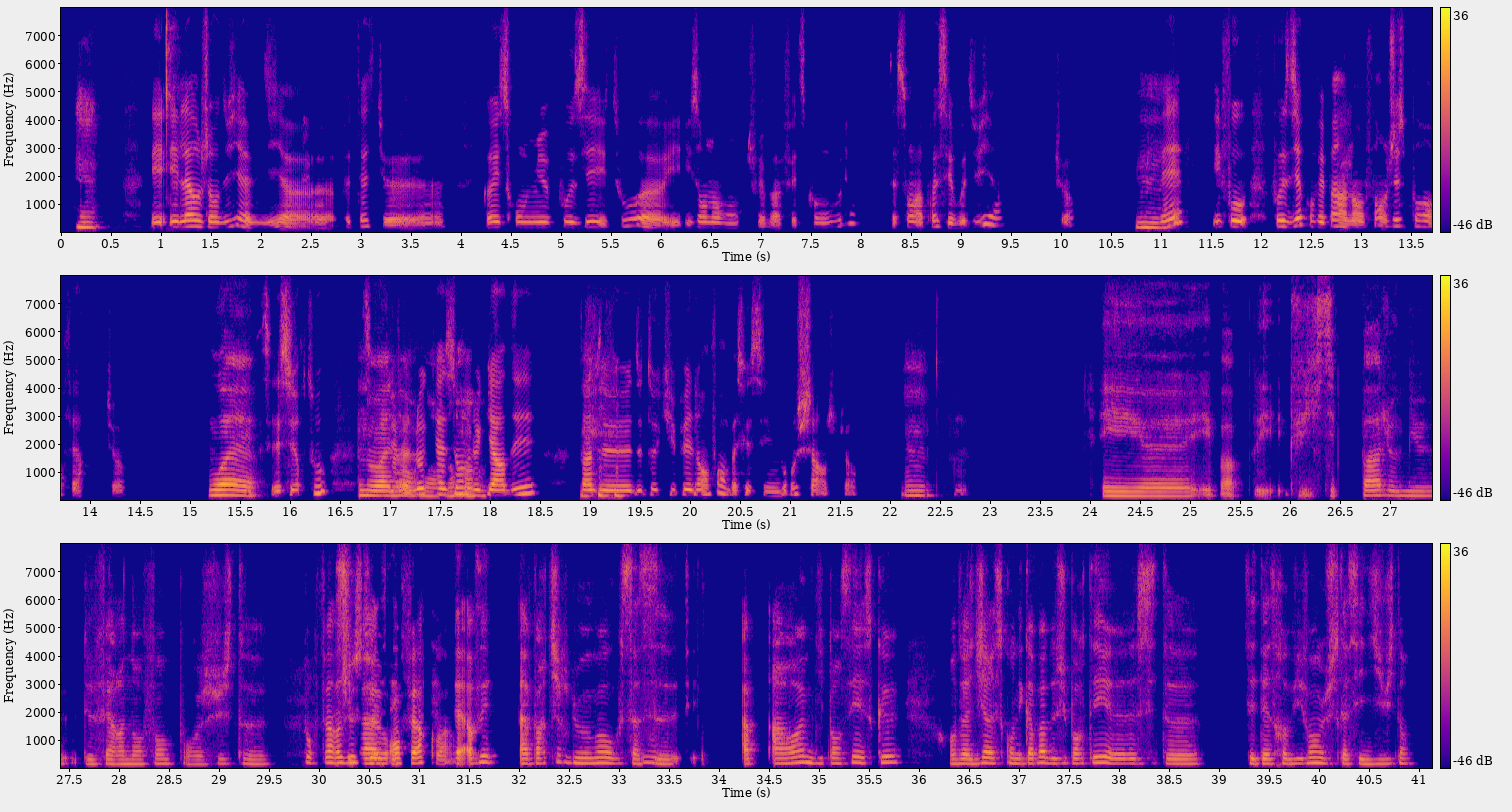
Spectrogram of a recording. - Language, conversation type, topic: French, unstructured, Penses-tu que tout le monde mérite une seconde chance ?
- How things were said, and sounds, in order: other background noise; tapping; laughing while speaking: "non"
